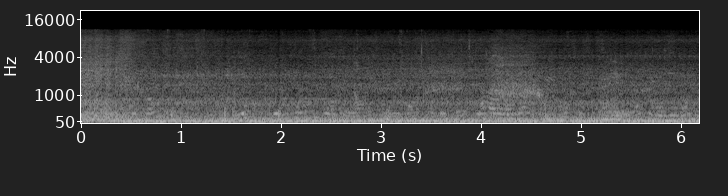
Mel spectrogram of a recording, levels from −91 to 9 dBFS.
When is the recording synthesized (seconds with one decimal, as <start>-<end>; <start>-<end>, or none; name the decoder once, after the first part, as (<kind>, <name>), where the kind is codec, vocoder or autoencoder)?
0.0-1.6 (vocoder, BigVGAN v2); 2.3-5.3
